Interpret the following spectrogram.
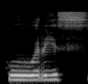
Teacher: huruf sin dialirkan karena ada sifat sofir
